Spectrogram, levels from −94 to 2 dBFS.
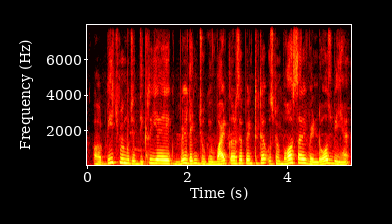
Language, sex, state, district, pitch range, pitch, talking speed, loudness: Hindi, male, Jharkhand, Jamtara, 140-195 Hz, 180 Hz, 240 wpm, -20 LUFS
